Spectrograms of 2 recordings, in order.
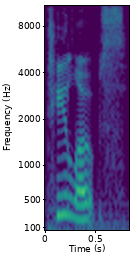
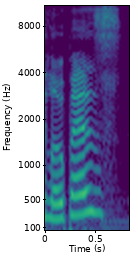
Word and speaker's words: Lopes: I don't know if you know this, but Tops rhymes with ropes. Thank you. Thank you. I've been calling him T Lopez.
